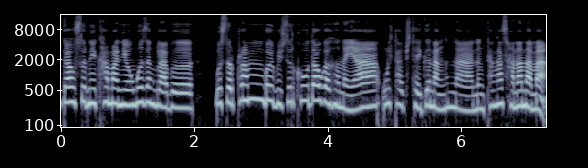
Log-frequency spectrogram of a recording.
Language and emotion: Bodo, disgusted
